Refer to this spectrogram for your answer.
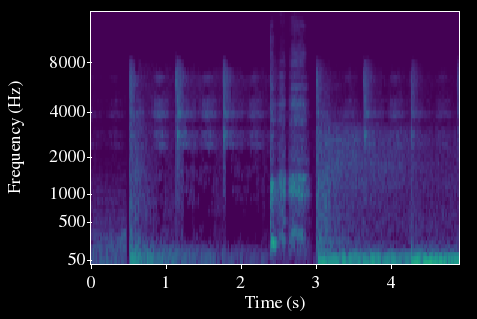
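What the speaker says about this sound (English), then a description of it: "She gasps." A woman gasps sharply in the middle of a quiet scene, set among abrupt bursts of other sound and fuller noise afterward.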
